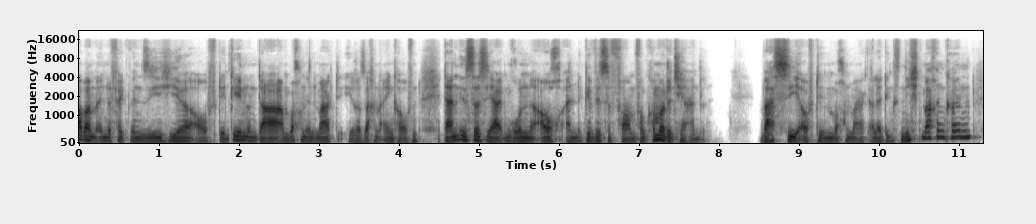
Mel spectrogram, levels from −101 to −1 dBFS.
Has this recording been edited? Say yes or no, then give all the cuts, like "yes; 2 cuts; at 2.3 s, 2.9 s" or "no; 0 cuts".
yes; 1 cut; at 1.9 s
